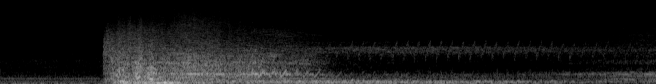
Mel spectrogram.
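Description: Outro logo sting: a sudden, loud sound-effect hit about a second in that fades and gives way to a steady, lightly pulsing synth music bed.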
